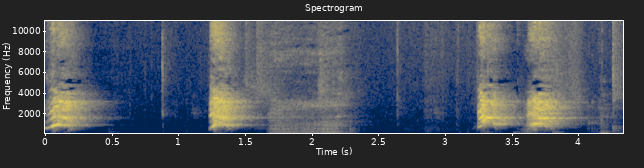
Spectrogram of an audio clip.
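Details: Pet dog indoors barking at a new toy, four sharp loud barks in two pairs with a low rough growl between them, short silences around each.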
